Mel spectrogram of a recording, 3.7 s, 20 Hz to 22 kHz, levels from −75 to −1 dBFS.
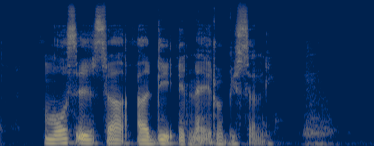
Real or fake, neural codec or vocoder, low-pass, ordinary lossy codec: fake; codec, 44.1 kHz, 3.4 kbps, Pupu-Codec; none; none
